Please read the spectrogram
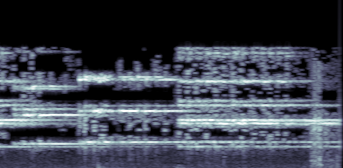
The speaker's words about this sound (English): He walked over to Santa's workshop, rang the bell.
